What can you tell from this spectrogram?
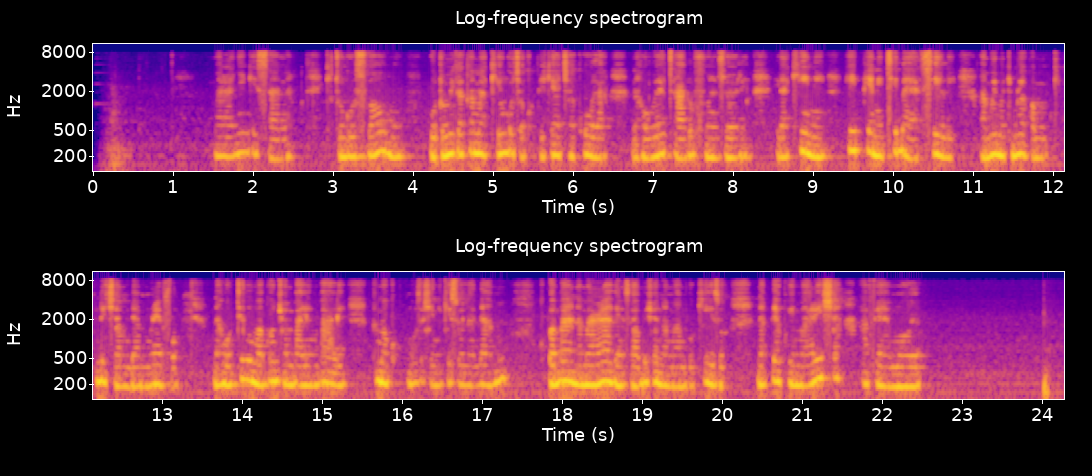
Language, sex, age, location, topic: Swahili, female, 18-24, Dar es Salaam, health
